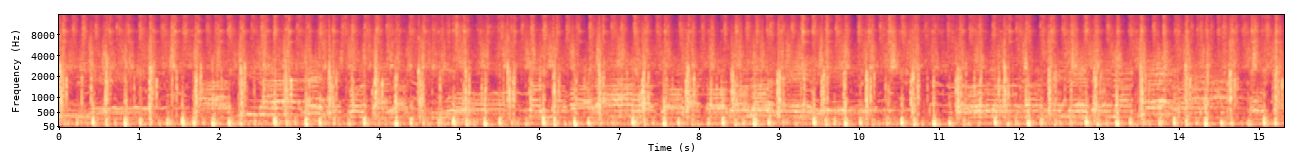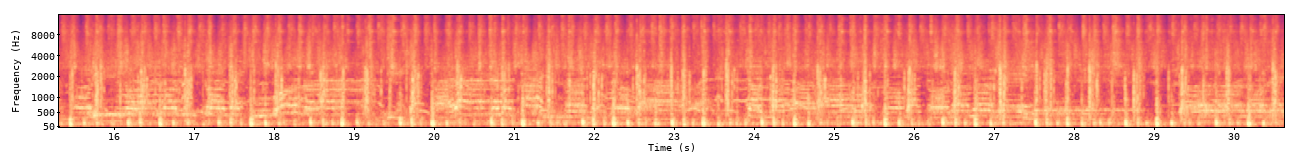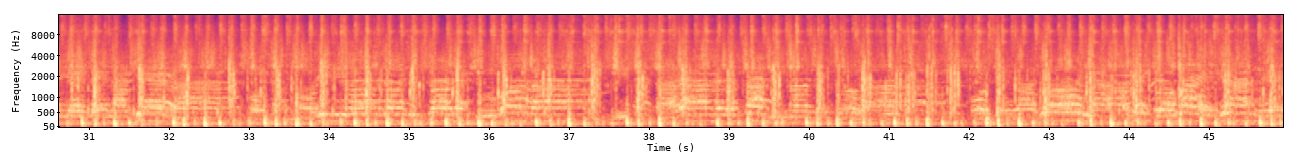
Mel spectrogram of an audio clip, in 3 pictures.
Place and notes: Malecón Maldonado, Iquitos, Peru - youth with mission evangelise and sing another song.
youth with mission evangelise and sing another song.
Loreto, Peru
